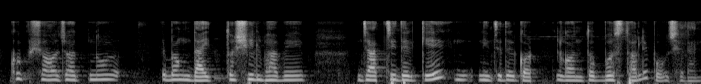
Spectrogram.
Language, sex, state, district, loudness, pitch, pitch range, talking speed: Bengali, female, West Bengal, Kolkata, -22 LUFS, 205 Hz, 195-220 Hz, 75 wpm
